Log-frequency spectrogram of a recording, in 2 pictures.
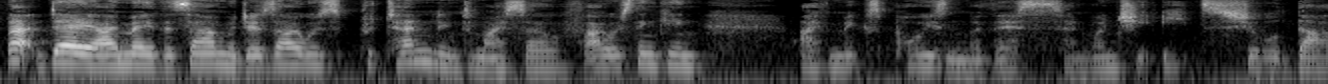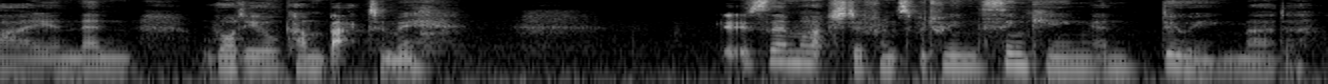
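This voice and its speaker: Woman acting low-voiced, fragile young English heiress. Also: normal speed, a little mellow, slight background noise, close to an everyday voice. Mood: haunted, confessional. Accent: British. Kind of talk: radio drama dialogue.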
